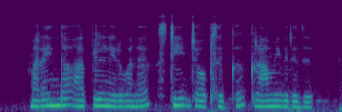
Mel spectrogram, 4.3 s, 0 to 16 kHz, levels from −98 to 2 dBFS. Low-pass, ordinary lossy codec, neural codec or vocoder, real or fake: 7.2 kHz; Opus, 24 kbps; none; real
